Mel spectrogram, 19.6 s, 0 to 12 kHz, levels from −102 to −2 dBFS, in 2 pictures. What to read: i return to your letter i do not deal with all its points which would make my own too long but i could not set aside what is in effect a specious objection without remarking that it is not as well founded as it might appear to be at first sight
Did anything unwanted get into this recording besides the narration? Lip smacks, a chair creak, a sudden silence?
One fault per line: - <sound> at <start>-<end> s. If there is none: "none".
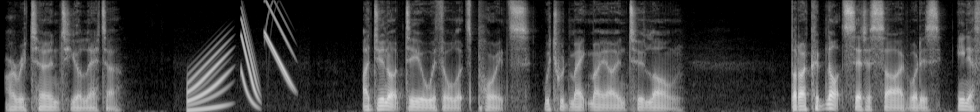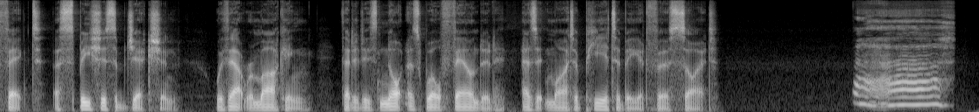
- chirp at 1.9-3.0 s
- sigh at 18.3-19.4 s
